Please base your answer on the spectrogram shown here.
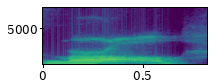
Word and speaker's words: MMRL: metadata research lab mmrl which we pronounce as merle merle works at the intersection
